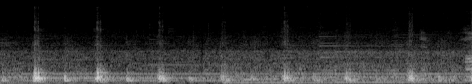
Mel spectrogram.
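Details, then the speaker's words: First ultrasound at 9 weeks 1 day of a first pregnancy: rapid, regular whooshing pulses over steady machine hum, parent unsure whose it is, confirmed as the baby's; fetal heartbeat by Doppler ultrasound. "That's their heartbeat or that's mine?? No that's the baby's!"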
